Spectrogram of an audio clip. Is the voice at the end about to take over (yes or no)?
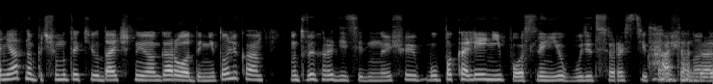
yes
